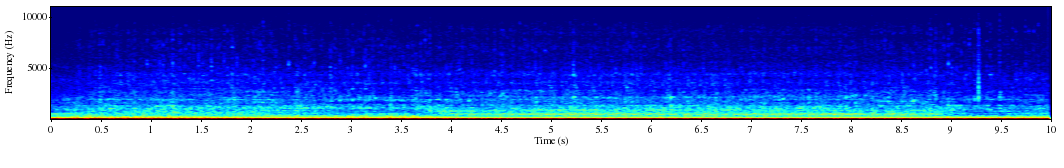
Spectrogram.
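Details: 1984 Ford F-150, old 302 V8 after new oil pump install and rear main seal/oil pan bolt tightening, checking for oil drips: steady even low rumble, no knocks or ticks, smooth normal idle.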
